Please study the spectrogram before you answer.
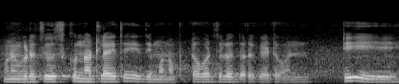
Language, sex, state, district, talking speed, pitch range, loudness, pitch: Telugu, male, Andhra Pradesh, Sri Satya Sai, 105 wpm, 115-130 Hz, -19 LUFS, 125 Hz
